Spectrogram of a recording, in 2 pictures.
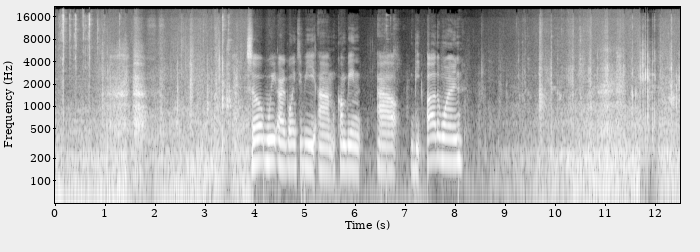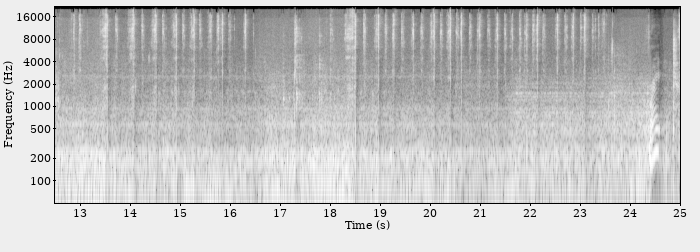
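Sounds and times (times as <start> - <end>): shears snipping dog hair: 0.0 - 1.5, 12.7 - 23.8.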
